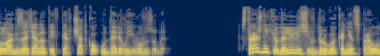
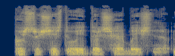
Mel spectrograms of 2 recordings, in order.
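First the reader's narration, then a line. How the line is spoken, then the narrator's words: Hoarse wheeze. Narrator (Russian): прохрипело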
